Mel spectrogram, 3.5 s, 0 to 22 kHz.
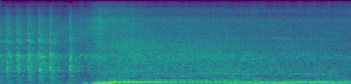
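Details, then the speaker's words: Wrecked Chevrolet C6 Corvette Z06, sitting about 2.5 months, first start after sourcing parts for the no-start problem: a few quick cranks, then it catches with a sharp bark and settles into a steady, even, deep idle; healthy start. "Just like that. She runs."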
